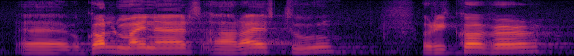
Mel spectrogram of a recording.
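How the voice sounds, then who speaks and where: Fairly even intonation marks this speaker, who has a non-native accent. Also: man. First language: French. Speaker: scientist. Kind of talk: lecture. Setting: stage with audience. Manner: halting.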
